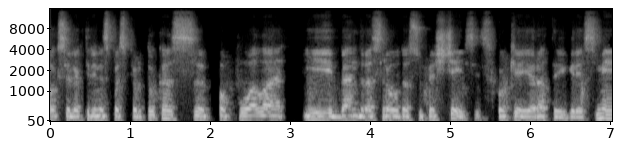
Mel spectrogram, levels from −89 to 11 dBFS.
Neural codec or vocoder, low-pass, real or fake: none; 14.4 kHz; real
